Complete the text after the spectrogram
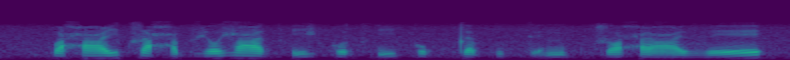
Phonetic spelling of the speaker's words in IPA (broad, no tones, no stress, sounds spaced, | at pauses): p ɐ ħ ʕ i t͡s a ħ ɛ p ʒ ɔ ʒ ʕ a t͡sʼ i ʒ k o t͡sʼ i k o p t ɐ k ɨ k ɛ̰ n u p t͡s ɔ ħ ɘ ʕ e v e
